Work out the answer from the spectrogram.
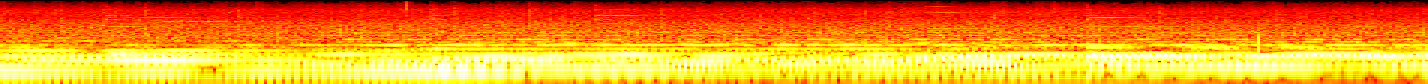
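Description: Rain falls in a continuous soft hiss that stays even throughout, with low sustained tones humming faintly beneath it.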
